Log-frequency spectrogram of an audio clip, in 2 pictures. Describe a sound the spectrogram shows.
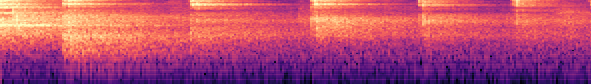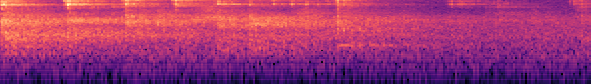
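A ping pong ball bounces with quickening, fading taps.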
